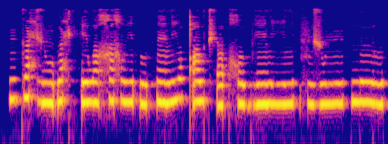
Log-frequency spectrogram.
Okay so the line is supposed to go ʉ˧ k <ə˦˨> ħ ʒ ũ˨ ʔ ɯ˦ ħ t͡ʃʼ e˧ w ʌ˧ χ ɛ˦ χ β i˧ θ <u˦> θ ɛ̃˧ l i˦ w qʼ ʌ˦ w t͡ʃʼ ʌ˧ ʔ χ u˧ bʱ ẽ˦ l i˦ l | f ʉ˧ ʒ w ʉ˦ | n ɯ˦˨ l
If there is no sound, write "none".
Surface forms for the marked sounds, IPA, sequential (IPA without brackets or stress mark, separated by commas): ə˦, u˨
